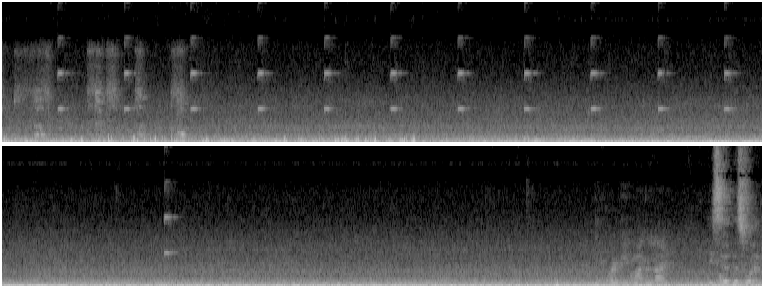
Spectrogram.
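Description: Tugboat's diesel engines rumbling, heard inside the wheelhouse, growing louder and heavier about ten seconds in and then holding steady. A faint regular tick, about two a second, runs through the first part and stops around fourteen seconds in.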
